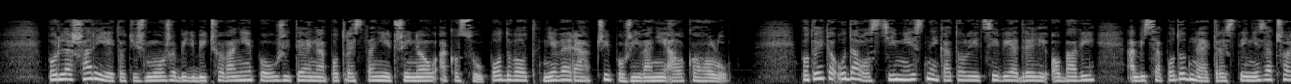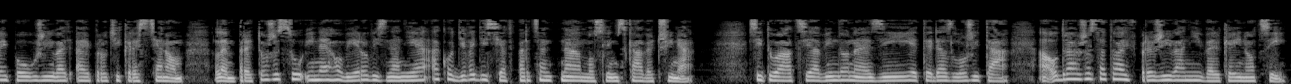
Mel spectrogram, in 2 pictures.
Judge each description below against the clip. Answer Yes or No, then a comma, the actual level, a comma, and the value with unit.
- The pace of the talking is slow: No, average, 135 wpm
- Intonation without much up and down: No, average, 3.0 semitones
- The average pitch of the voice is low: No, medium, 185 Hz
